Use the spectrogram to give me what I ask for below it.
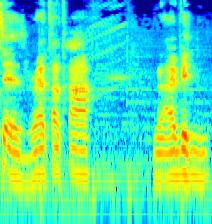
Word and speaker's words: Rattata: Rattata I don't know I pronounce it as rattatta so fight me oh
